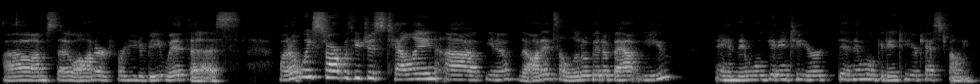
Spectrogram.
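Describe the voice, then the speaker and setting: A woman's voice: medium pitch, brisk. Woman podcast host, life coach, encouraging, echoey room. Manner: encouraging, affirming interjections. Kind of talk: podcast interview hosting. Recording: roomy echo.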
